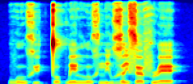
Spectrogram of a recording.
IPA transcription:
β o˩ u̯ x y˥ tː o˦ p w e˩ lː o˩ x n i˥ u̯ ɣ ə˦ i̯ s œ˦ f ɹ ɛ˨

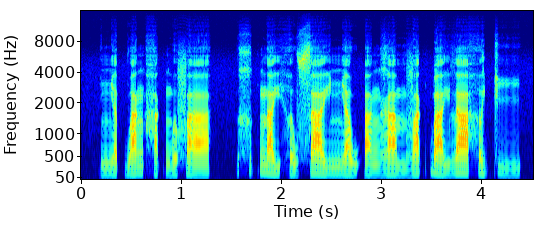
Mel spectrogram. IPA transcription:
ɲ a˨˩ t̚ w a˧ ŋ h a˨˩ k̚ m əː˧˥ f aː˨˩˨ | x ə˦˥ k̚ n a˧ j h ə˨˩˦ w s aː˧ j ɲ a˨˩ w ʔ a˨˩˨ ŋ ɣ a˨˩ m v a˦˥ k̚ ɓ a˨˩˦ j l aː˧ h ə˧˥ j k i˨˩˦

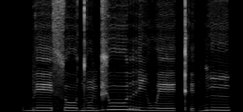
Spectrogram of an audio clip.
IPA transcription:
b eː˨ s o˨ d ũ˨ d͡ʒ oː˦ r i˨ w eː˨ kʼ ɪ˨ ɡ͡b ĩ˦

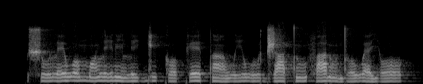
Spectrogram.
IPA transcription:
ʃ u˨ l e˨˦ w o˦ m ɔ̃˧ l i˧ ɾ ĩ˨ l i˨ ɡ i˧ k o˨ k e˧ t ã˨ w i˨˦ w u˧ d͡ʒ a˦ t ũ˧ f a˦ ɾ ũ˦˨ d o˨˦ w ɛ˦˨ j o˧

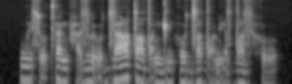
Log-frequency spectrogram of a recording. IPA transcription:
w ɨ s o̰ t̪ʰ ɐ ŋ h a̰ z l o̰ d͡z a ɐ̯ tˤ i dˤ ɛ̰ ŋ ɖ ɨ ŋ h o d͡z i dˤ o̰ ɳ ḭ z dˤ a z h o̰

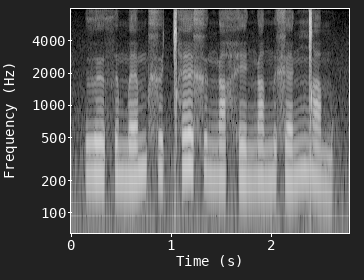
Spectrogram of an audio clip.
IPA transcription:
ð ʏ θ ɪ m ɛ m x ʏ ǀʰ ɛ x ʏ ŋ a h e ŋ a n̪ ɪ x ɛ ŋ ŋ͡ǀ a m

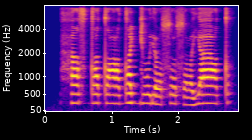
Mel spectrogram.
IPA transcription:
h a˦ sˤ dˤ ə˦ tˤ ə˞˧ dˤ ə˦ ɟ o˧ ɾʲ o˨ sˤ u˧ sˤ o˨ j a˦ tˤ

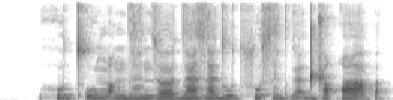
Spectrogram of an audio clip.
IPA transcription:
h u d tʼ uː ŋ ɑ̰ n d æ̤ n z œː d æ z æ d uː d sʷ ə s æ̤ d ɡ æ̰ d ɖ͡ʐ œ qʷ aː p

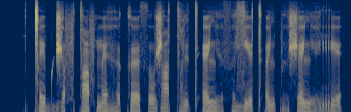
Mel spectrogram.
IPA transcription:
ǀ e b d͡ʒ ɤ f tˤ y f m ɛ ɦ œ k œ θ o ʒ ɤ tˤ ə̤ lʲ tʼ ɛ lʲ ə̤ θ ə̤ zʲ œ tʼ ɜ lʲ p ə̤ ʃ ɛ lʲ ɛ̤ rʲ ɛ

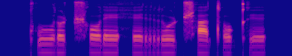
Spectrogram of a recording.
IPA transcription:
kʼ u ɾ o ʈ͡ʂʰ o ɾ e h e r u ʈ͡ʂʰ a tʼ o kʼ ɪ

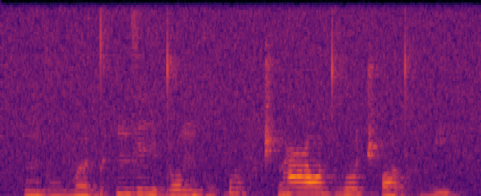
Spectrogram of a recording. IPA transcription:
ŋ ɡ ɔ̤˨ v ə˨ d | n z i˦˨ d o˧ ŋ ɡ o̤˨ ɓ ɔ̤˦ f t͡ʃʼ ə̤˦ ʕ ɔ˦ dʱ o˦ t͡ʃʼ ɔ˦ d h o̤˨ j

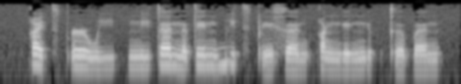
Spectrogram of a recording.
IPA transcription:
q i˥˧ t͡s pʼ ə˞˥˧ w i˧ | n i˧ t ɜ˥ n ə˧ t e˥ n b i˥˧ t͡s pʼ e˩˧ x ɜ˧˩ n q ə˥˧ ŋ e˧ ŋ e˥˧ p kʼ ə˧˩ p ɜ˧ n

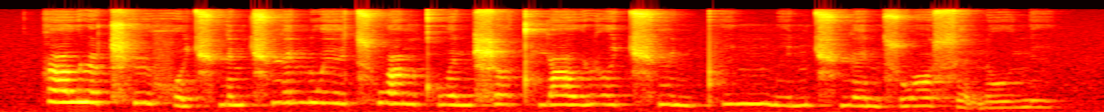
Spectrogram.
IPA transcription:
k ɑ˥ ʊ̯ ɻ ä˨ ʈ͡ʂʰ ɻ̩˥˩ f ɤ̰˨˩ t͡ɕʰ ɥ ɛ˦ n t͡ɕʰ ɥ ɛ˥ n w e˥˧ ɪ̯ t͡sʰ w ɑ˥˩ ŋ kʰ w ə˧˥ n ʂ ɤ˥˩ t̪ʰ j ɑ˥ ʊ̯ ɻ ɤ˥ t͡ɕʰ y˥˩ n pʰ i˥ ŋ m i˧˥ n t͡ɕʰ ɥ ɛ˥˩ n s w ɔ˥ s ə̰˨˩ n o˧˥ ʊ̯ n̪ i˧

